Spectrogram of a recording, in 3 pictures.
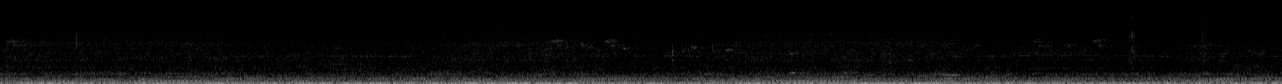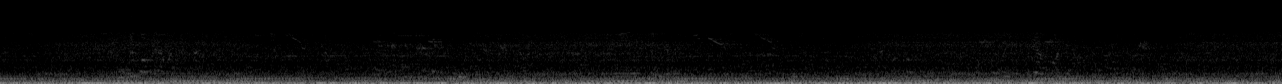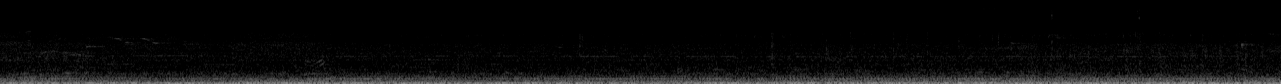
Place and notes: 鹽埕區新化里, Kaoshiung City - Sitting on the roadside
Sitting on the roadside, Traffic Sound, Tourist, Birdsong, Bicycle Sound
Binaural recordings, Sony PCM D50 + Soundman OKM II
Kaohsiung City, Taiwan, 21 May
